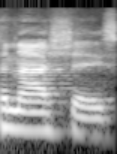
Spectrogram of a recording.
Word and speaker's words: Tinashe: Name 5 Tina Shay songs. – Tinashe songs.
